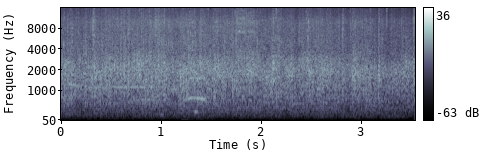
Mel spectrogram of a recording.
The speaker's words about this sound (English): Congratulations. Yeah, some applause for yourself.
